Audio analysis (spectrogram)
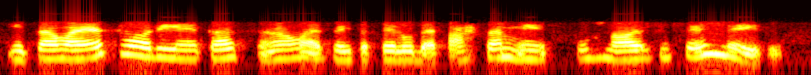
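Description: A woman's voice: mid-range voice, brisk, creaky, husky, dry recording. Nurse, woman, Brazilian Portuguese accent, hesitant with fillers, tinny phone-line sound, dry. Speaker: nurse interviewed on radio. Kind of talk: on-site radio interview.

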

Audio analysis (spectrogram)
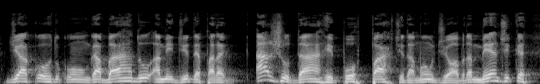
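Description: A man's voice: medium pitch, expressive, fairly quick, slightly rough. A man with a Brazilian Portuguese accent presenting radio news and handing over to a reporter. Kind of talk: news reading.

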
